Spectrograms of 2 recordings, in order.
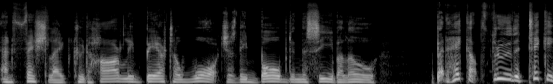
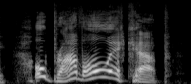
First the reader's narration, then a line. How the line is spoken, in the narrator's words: cheered Kamikaze excitedly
